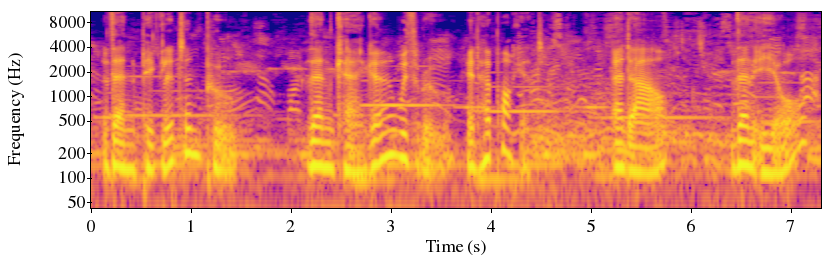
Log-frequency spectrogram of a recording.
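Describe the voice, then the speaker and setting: Storyteller reading a bedtime audiobook, slow and creaky, music behind. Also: medium pitch. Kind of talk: cosy scripted bedtime narration.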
